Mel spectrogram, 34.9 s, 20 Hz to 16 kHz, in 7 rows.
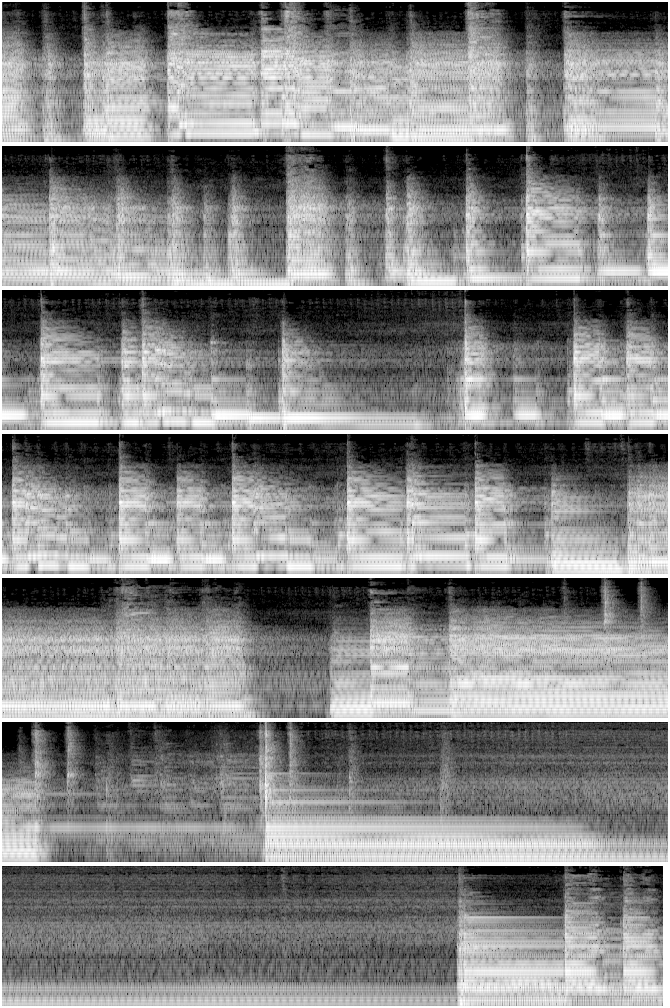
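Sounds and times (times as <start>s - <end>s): electric guitar playing: 0.0s - 34.9s.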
